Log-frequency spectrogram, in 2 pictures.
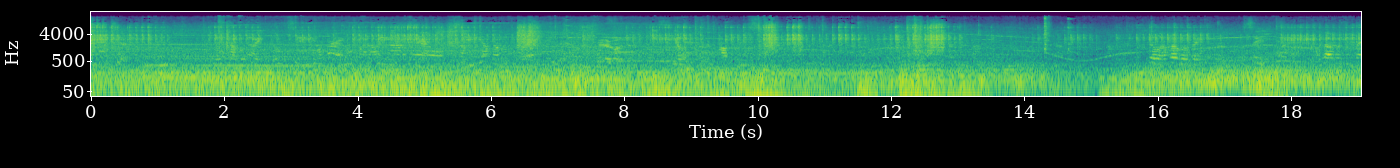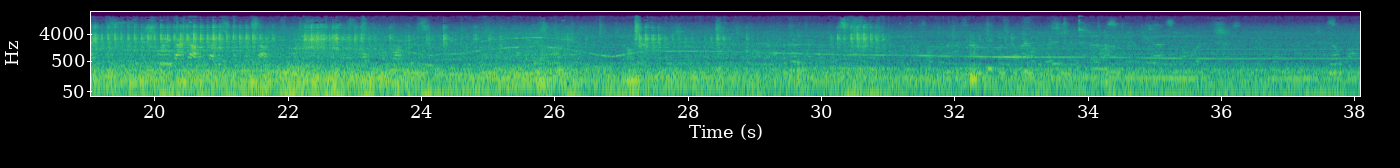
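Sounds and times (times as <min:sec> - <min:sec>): interior fittings rattling: 0:00.0 - 0:35.2
whining tones: 0:00.0 - 0:37.8
bus engine rumble: 0:00.0 - 0:38.0.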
